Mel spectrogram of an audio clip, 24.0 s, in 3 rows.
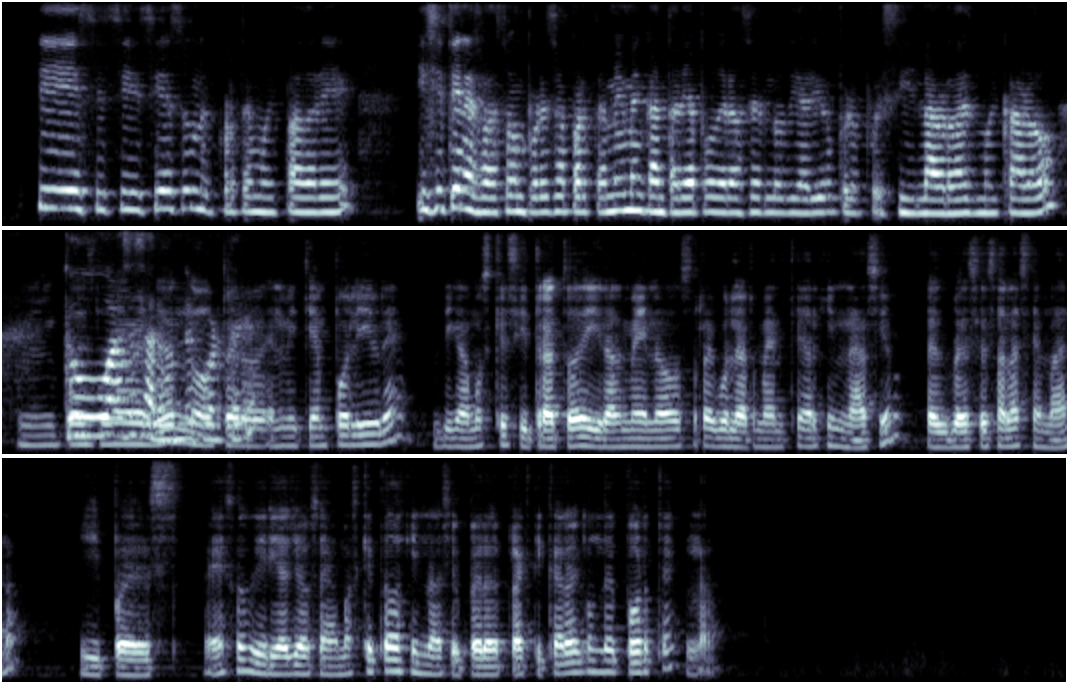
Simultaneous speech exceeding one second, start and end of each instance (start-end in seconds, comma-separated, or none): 8.5-9.9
